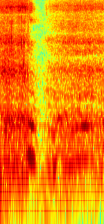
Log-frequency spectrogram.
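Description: A woman imitates a loud snore: one rough, noisy, rattling breath lasting about a second, with faint room noise behind it.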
